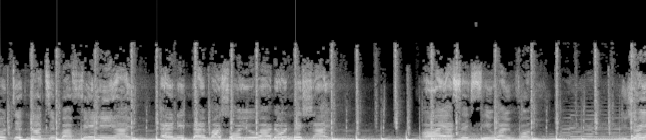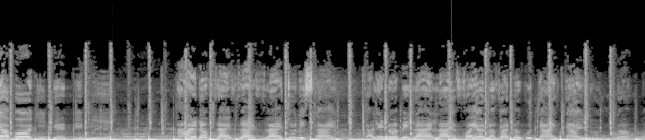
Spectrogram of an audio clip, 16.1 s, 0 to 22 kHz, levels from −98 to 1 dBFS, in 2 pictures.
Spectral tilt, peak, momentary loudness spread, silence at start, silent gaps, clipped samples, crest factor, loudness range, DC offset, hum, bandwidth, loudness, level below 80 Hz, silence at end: -5 dB/octave; 0 dBFS; 5 LU; 0 s; none; under 0.1%; 12 dB; 1 LU; under 0.1%; none; 15.5 kHz; -14 LUFS; -14 dBFS; 0 s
